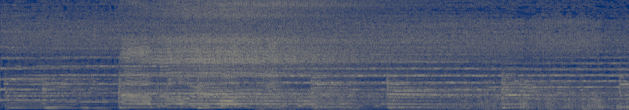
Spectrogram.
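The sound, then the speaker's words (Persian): Loud, rolling thunder with a steady wash of heavy rain, continuous for several seconds and layered over sustained musical tones, with no voices. “وقتی آسمون بغزش ترکید و با صدای فریادش شد اشک شاری، من دعوت بودم در اون مهمانی، در ضیافت بزرگ خیابون با هنرنمای ابرهای بارونی.”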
